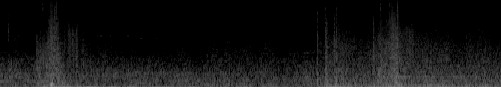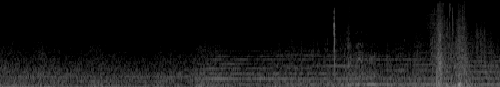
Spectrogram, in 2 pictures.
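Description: A musketeer unit in a Napoleonic-era strategy game fires a ragged musket volley. Several sharp cracks and booming reports come at uneven intervals over a low battlefield rumble, fairly faint, with no talk.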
